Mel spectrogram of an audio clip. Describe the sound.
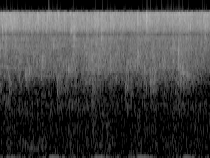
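Shower water runs in a faint, steady hiss and splatter while a person adjusts its temperature, with no voices and no clear change in the flow.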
